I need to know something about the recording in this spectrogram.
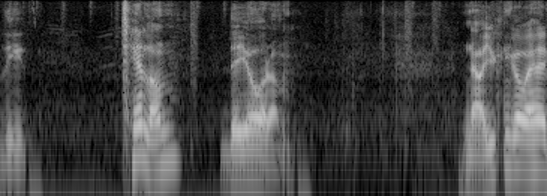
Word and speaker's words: Telum Deorum: it is a carrier ship and i will pronounce it for you here called the tillam deoram now you can go ahead and google what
